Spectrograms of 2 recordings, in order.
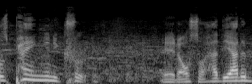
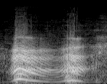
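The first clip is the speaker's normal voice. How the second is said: mock tiger growl; 6 dB louder than usual. Pirate mimics tiger growl.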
